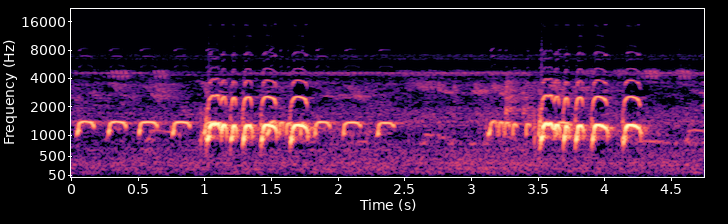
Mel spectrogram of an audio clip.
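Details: Several zebra doves of local and Bangkok-cross stock sing together in a recording for luring and training birds. Overlapping series of short, clipped coos, with two louder bursts of quick ringing notes standing out from softer distant singers.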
